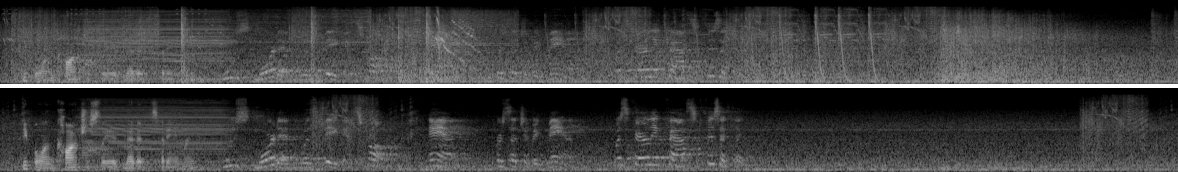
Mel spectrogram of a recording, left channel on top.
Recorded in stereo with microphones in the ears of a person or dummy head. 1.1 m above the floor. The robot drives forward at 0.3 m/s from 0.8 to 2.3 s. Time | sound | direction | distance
0.2 | a man speaking | 70° right (ahead or behind) | 1.5 m
2.2 | a woman speaking | 25° right (ahead or behind) | 4.5 m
